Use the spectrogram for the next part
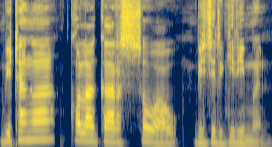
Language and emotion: Bodo, neutral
